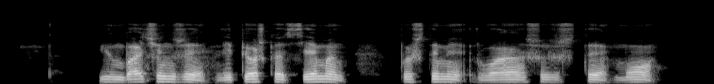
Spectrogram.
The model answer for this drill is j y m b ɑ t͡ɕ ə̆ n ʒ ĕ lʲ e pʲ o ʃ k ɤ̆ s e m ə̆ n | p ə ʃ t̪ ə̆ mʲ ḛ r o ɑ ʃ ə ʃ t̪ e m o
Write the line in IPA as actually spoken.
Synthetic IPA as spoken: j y m b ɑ t͡ɕ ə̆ n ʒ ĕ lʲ e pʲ o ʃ k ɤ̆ s e m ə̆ n | p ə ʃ t̪ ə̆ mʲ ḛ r u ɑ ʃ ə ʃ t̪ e m o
